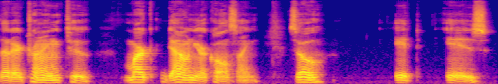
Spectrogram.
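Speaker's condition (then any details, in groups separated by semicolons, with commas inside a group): Cerebral palsy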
